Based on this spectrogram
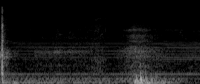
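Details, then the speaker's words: Rooftop split AC condenser unit, not running and very hot, contactor pulled in: a steady electrical hum and buzz with neither fan nor compressor running; the condenser fan motor has failed and the compressor is off on thermal overload. "all right so here's our second unit it's not running but I can hear it buzzing so we can see what's up with that and it's super hot"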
